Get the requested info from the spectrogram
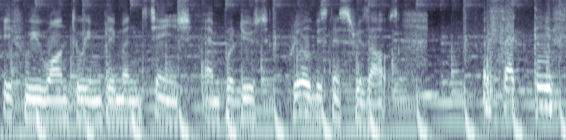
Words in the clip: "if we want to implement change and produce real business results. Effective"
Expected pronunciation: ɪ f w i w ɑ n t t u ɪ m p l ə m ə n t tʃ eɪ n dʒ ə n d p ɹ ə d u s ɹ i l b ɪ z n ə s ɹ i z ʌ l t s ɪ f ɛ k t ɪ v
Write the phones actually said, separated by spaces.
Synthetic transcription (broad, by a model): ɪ f w i w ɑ n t t u ɪ m p l ə m ə n t tʃ eɪ n dʒ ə n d p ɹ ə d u s ɹ i l b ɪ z n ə s ɹ i z ʌ l t s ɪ f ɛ k t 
